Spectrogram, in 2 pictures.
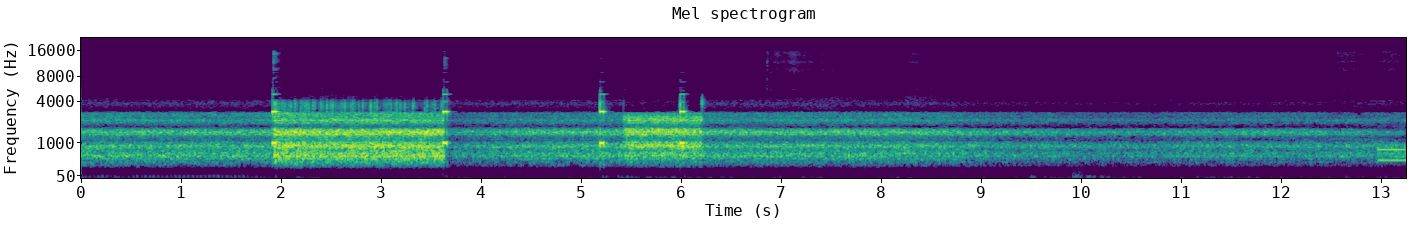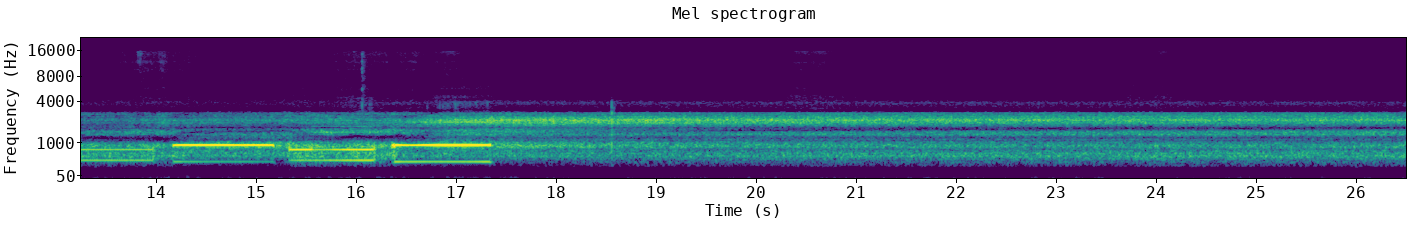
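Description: Steady hiss of HF single-sideband air-traffic radio through a shortwave receiver, with two louder bursts of noise about two and five seconds in. Past the middle come four two-tone beeps of about a second each in quick succession: SELCAL tones, the selective-calling code that alerts one aircraft's crew to a call from the ground station.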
